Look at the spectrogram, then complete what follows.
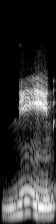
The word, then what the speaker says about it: Nien: So, Tim Murray says, "Why does everyone pronounce Nien Nub as Neen, N-E-E-N, instead of 9? George Lucas' silly naming conventions that 10 Nub exists. Isn't 9 more logical?"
